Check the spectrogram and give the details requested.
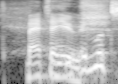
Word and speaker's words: Mateusz: Mateusz. That's how you say the first one.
